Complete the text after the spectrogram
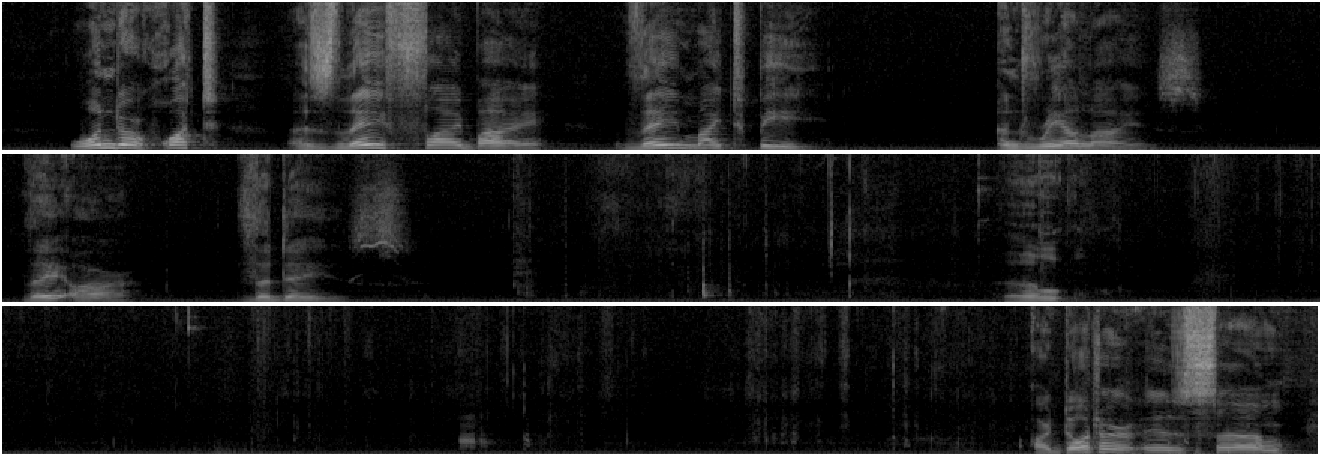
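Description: An older man speaks slowly and calmly into a microphone, with long pauses.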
